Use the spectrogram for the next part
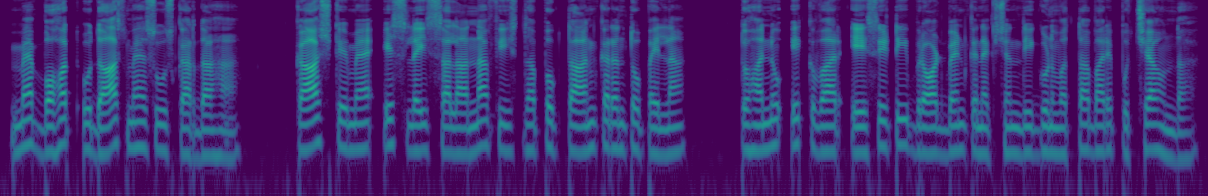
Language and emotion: Punjabi, sad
